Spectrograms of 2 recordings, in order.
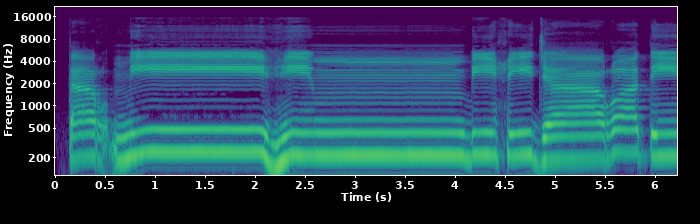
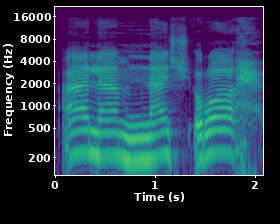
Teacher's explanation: ترمیہم کے اوپر غنہ اس لیے کیا کہ میم ساکن کے بعد با ہے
